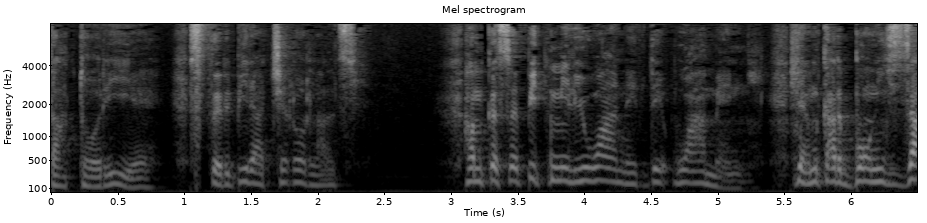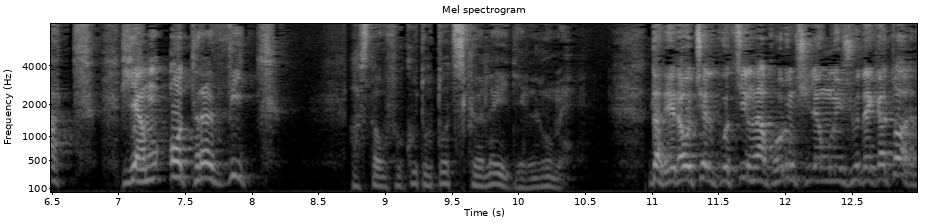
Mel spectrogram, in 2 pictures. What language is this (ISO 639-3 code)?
ron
